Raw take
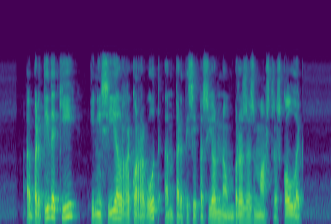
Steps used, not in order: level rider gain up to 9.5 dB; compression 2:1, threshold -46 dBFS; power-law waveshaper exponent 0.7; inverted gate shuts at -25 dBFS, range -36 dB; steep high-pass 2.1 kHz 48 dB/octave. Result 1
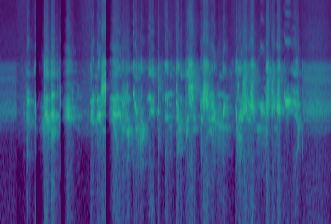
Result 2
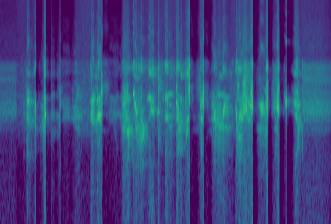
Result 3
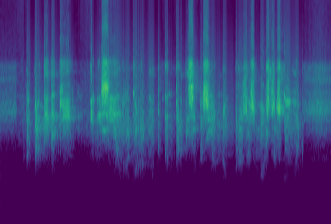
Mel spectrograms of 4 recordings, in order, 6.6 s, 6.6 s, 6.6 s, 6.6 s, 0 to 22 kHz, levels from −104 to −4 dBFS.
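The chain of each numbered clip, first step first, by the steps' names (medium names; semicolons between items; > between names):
steep high-pass > power-law waveshaper > level rider > compression > inverted gate; steep high-pass > power-law waveshaper > inverted gate > compression > level rider; power-law waveshaper > compression > steep high-pass > inverted gate > level rider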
